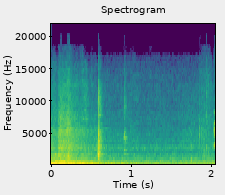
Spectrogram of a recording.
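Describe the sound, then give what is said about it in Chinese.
A large, very heavy garbage truck's engine rumbles low and steady while it reverses, with a few brief sharp clicks and ticks over the continuous drone. “这么大的垃圾车也能倒，你看，这这这非常重的，这个这个车子的马力，所以说它要两个缸架起来，”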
